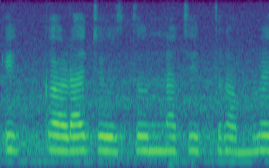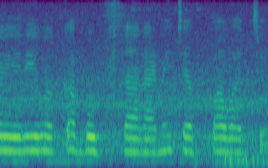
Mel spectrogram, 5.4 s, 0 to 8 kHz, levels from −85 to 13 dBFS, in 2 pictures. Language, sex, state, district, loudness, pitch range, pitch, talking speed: Telugu, female, Andhra Pradesh, Sri Satya Sai, -17 LUFS, 210-220 Hz, 215 Hz, 100 wpm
